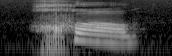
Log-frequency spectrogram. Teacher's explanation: pronounced the same as the X wedge, but with the lips rounded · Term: X wedge W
